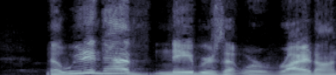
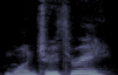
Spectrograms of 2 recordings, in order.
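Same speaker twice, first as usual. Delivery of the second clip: much softer, like an answer from far away; faint echo; 2 semitones lower, 10 dB quieter than usual. Retold or imitated. Imitating the thing in the woods answering his knocks, much softer. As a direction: count it back faint, as if from the woods.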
